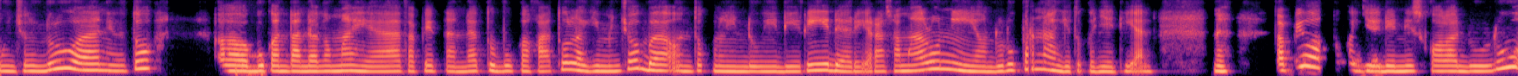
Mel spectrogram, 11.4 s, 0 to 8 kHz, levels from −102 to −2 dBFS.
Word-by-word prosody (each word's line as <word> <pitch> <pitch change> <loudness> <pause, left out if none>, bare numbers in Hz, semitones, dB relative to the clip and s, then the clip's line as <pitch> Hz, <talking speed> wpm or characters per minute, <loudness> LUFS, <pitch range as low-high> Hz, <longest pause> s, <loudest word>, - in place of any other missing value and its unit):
muncul 210 0 -1
duluan 270 -4 +4
itu 215 -1 -2
tuh, 320 +1 +4 0.5
eee, 220 0 +3
bukan 215 0 +2
tanda 205 0 +3
lemah, 215 +1 +1
ya, 195 - -2 0.2
tapi 200 +1 -5
tanda 200 0 -2
tubuh 210 -2 0
Kakak 200 -1 -3
tuh 270 - 0
lagi 210 -4 +1
mencoba 255 +5 +1 0.2
untuk 210 +1 -3
melindungi 195 -1 0
diri 200 +3 0 0.2
dari 195 -2 -1
rasa 205 +1 -4
malu, 245 +6 +1
nih, 255 - +2
yang 200 -1 0
dulu 215 +4 0
pernah 285 -2 -2
gitu 195 - -4
kejadian. 195 +1 -2 0.5
Nah, 205 - +4 0.4
tapi 240 +10 -2
waktu 360 -4 -1
kejadian 205 -2 +1
di - - +1
sekolah 210 0 0
dulu 205 +6 +1
210 Hz, 185 wpm, -22 LUFS, 200-235 Hz, 0.5 s, duluan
